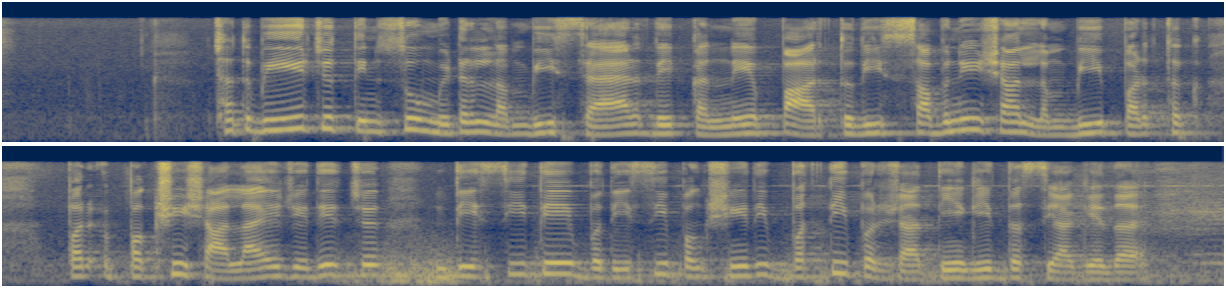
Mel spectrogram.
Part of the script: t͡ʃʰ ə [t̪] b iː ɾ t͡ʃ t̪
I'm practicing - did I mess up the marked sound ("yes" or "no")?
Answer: no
